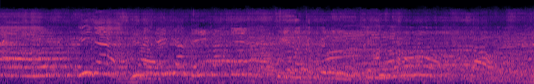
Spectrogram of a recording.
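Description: Young women talk and call out excitedly over loudspeakers.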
